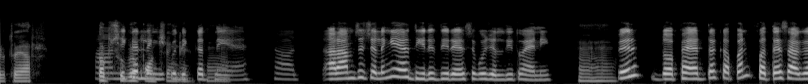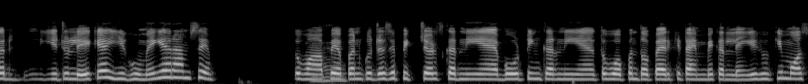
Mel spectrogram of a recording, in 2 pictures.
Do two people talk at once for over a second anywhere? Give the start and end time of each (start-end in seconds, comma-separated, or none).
1.0-2.3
